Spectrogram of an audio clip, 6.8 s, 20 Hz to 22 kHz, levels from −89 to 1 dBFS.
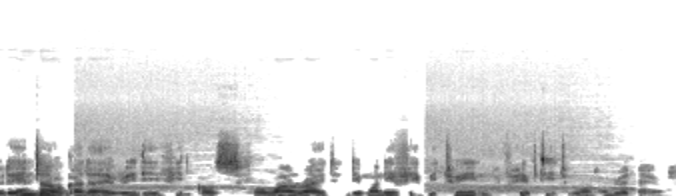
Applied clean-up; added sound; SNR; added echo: classical method Wiener filter.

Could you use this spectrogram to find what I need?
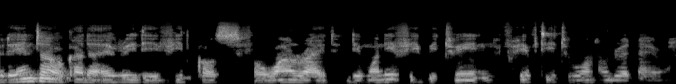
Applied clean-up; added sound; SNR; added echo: none; none; none; none.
